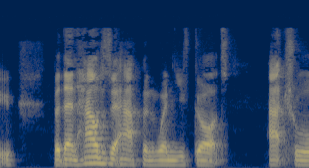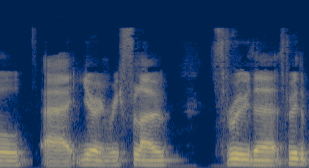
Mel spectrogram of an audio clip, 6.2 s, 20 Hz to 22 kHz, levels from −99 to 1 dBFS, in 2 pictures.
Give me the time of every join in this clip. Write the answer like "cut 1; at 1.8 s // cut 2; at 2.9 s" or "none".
cut 1; at 3.4 s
